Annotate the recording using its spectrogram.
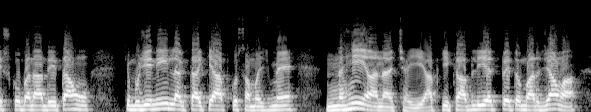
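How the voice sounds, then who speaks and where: This man talks with fairly even intonation. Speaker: teacher. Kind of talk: lecture. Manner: slow.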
